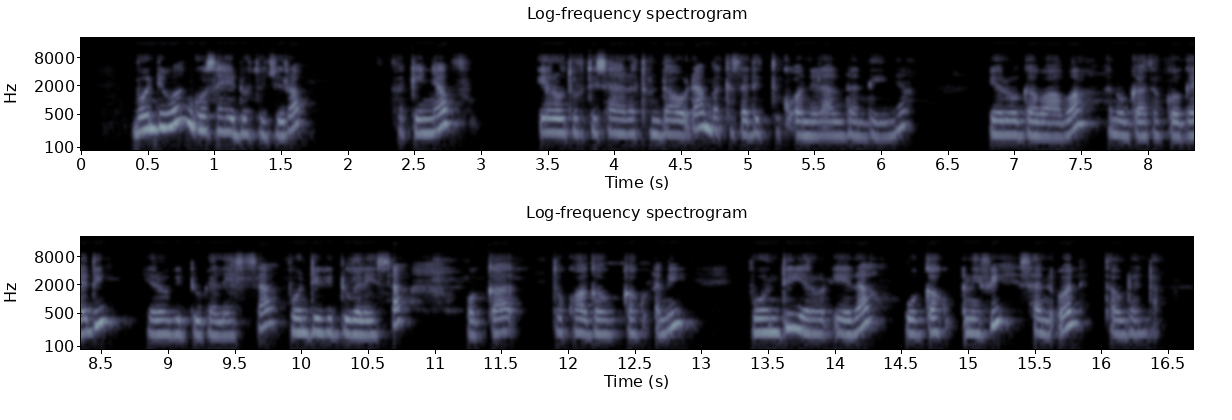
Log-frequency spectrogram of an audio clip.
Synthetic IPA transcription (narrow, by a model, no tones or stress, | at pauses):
boːnd̪iːwːɐnɡoːsɐhɛd̪ːʊt̪ʊd͡ʒɪɾɐ | fɐkːe̞ːɲːaːf | jɛɾoːt̪ʊɾt̪iːɪsaːnɪrːɐt̪ːhʊnd̪aːʔuːᶑaːnbɐkːɐsɐd̪ɪːt̪ːɪkʼo̰ːnːɛlaːluːd̪ɐnd̪e̞ːɲːaː | jɛɾo̞ːɡɐbaːbaːkɐnwɐɡːaːt̪ɔkːɔɡɐd̪ijɛɾoːɡɪd̪ːuːɡɐleːsab̥oːnd̪iːɡɪd̪ːuːɡɐleːsːaːwɐɡːaː | t̪ɔkːɔhɐɡaːwɐɡːaːkʊᶑɐniː | b̥o̞ːnd̪iːjɛɾo̞ːᶑeːɾaːwɐɡːaːkʊᶑɐniːfɪsɐnɪʔoːlt̪ʰɐʔuːd̪ɐnd̪ɐʔɐ̥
